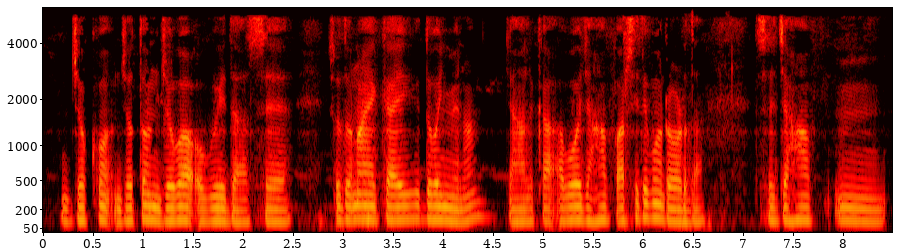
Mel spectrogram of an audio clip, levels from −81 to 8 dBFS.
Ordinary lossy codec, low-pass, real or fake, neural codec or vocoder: AAC, 24 kbps; 5.4 kHz; real; none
